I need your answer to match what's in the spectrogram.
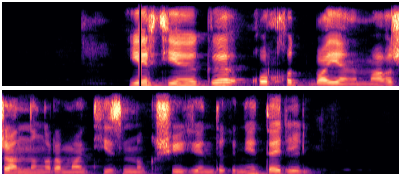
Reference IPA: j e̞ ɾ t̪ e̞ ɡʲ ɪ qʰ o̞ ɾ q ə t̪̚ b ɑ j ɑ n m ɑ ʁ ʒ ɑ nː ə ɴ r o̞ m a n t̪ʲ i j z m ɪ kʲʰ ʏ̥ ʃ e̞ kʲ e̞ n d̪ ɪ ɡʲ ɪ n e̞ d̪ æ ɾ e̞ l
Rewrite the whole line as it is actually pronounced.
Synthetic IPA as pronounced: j e̞ ɾ t̪ e̞ ɡʲ ɪ qʰ o̞ ɾ q ə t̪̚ b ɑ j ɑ n m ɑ ʁ ʒ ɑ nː ə ɴ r o̞ m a n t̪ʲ i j z m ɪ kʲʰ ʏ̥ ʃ e̞ ɡʲ e̞ n d̪ ɪ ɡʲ ɪ n e̞ d̪ æ l e̞ l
